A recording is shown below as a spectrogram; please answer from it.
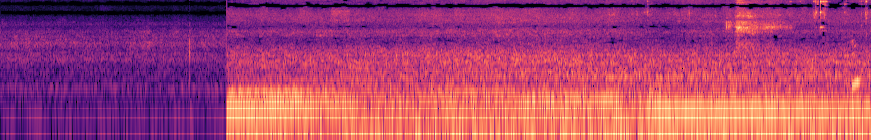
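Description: Faint steady room hiss. Then a sudden cut, about two seconds in, to loud wind rushing over the microphone and road noise from a moving car, with a low hum that changes pitch in steps.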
